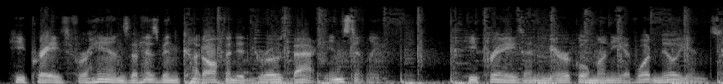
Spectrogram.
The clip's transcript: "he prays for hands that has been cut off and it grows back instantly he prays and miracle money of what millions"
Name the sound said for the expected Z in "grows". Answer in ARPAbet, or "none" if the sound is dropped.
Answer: Z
